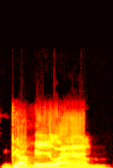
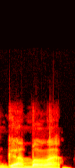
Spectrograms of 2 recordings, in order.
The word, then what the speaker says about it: gamelan: Misalkan seperti ketika kalian mengucapkan kosakata gamelan. Banyak kita mendengar warga Maledas menyebutnya apa? gamelan. Padahal seharusnya gamelan bukan gamelan. Itu menunjukkan kalian bingung. Ini diucapkan e pepet atau etaling.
